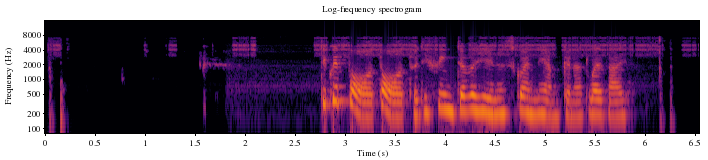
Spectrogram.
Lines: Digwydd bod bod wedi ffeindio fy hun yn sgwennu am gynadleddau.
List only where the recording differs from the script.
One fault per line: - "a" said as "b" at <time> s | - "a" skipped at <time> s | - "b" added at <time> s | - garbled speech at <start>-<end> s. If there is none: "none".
none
